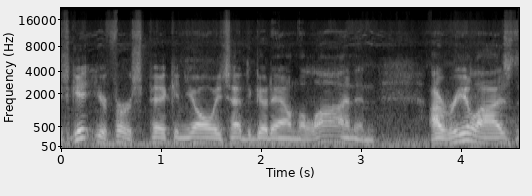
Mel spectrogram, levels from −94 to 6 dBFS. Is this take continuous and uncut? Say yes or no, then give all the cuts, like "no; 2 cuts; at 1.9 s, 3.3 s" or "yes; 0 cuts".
yes; 0 cuts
